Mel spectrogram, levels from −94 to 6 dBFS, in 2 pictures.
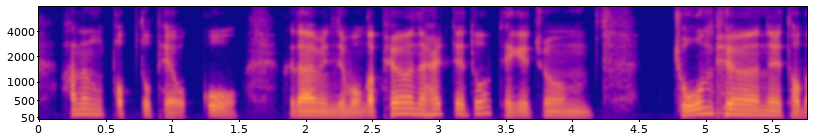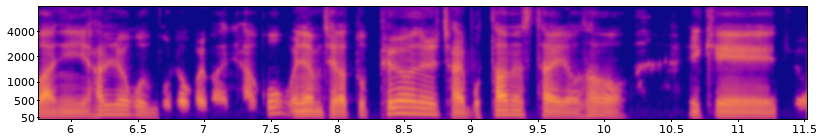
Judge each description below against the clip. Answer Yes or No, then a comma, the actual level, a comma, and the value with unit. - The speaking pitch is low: Yes, low, 110 Hz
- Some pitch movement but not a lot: Yes, average, 4.5 semitones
